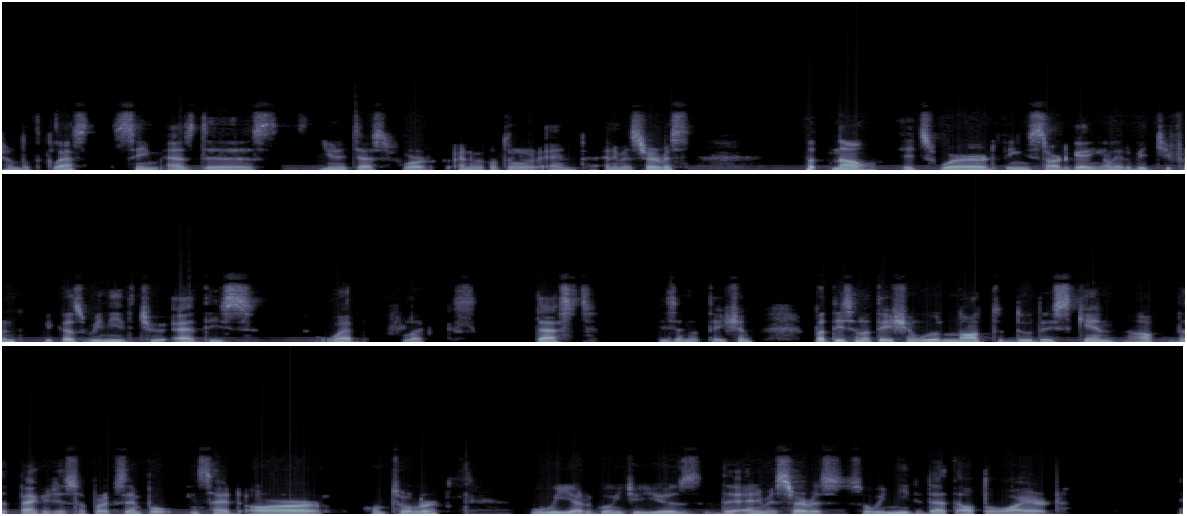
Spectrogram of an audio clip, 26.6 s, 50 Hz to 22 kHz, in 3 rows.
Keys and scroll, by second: 12.6 Return.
